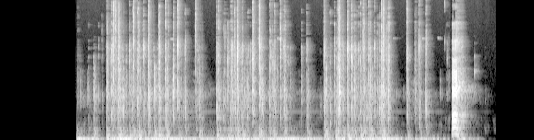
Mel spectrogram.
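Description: Rapid typing on a computer keyboard, a dense run of keystrokes lasting about five seconds after a second of dead silence. A man says 'huh' near the end.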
